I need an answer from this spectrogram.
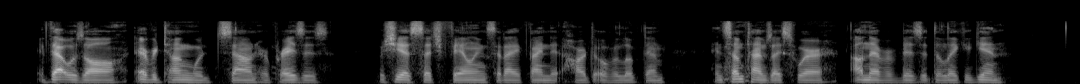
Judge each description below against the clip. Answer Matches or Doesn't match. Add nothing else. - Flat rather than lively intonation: Matches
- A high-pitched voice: Doesn't match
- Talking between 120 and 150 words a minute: Doesn't match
